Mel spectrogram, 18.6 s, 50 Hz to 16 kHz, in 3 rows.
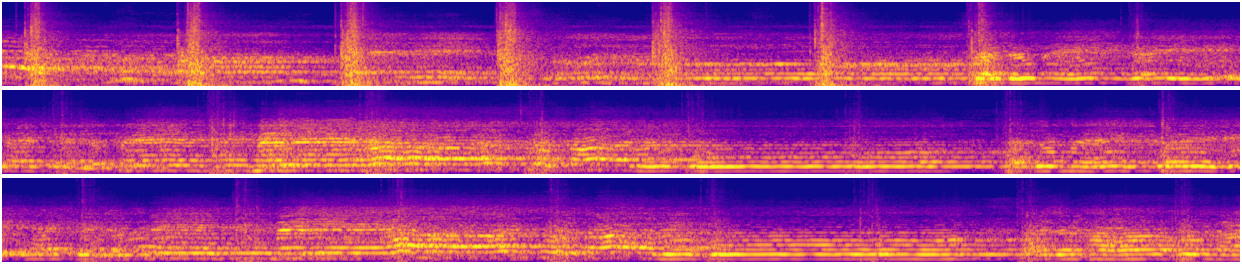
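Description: Men chanting a Muharram noha in unison, with the sharp slaps of matam (hands beating bare chests) keeping the beat about every 0.8 s. The slaps are loudest in the first five seconds, then fainter and quicker under the singing.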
